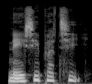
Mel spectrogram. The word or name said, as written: naziparti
